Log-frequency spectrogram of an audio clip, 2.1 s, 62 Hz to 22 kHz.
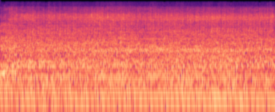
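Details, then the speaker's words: Mountfield M3 lawnmower just started after refuelling: small engine buzzing at a fast, even idle with no misses; idling a little fast, owner plans to let it run a minute before turning it down; a cable appears missing. "A little fast. Maybe we should let it run for a minute or so before turning it down."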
